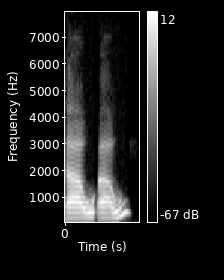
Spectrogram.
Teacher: همزة من اقصى الحلق ومفتوحة مجهورة من الجوف كامل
